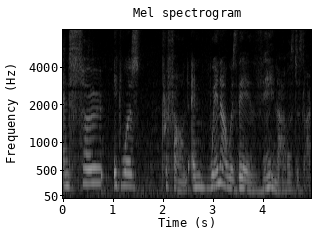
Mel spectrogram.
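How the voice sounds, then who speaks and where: A woman's voice over noticeable background noise. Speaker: life coach and retreat leader. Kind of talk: casual chat. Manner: fast.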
